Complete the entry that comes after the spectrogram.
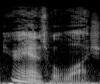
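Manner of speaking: ordinary delivery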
